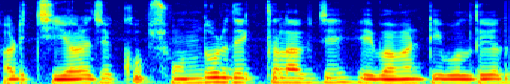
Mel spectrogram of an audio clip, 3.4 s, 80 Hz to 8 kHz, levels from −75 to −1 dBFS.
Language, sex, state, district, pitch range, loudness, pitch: Bengali, male, West Bengal, Malda, 130-150 Hz, -15 LUFS, 135 Hz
